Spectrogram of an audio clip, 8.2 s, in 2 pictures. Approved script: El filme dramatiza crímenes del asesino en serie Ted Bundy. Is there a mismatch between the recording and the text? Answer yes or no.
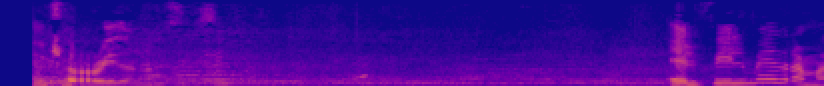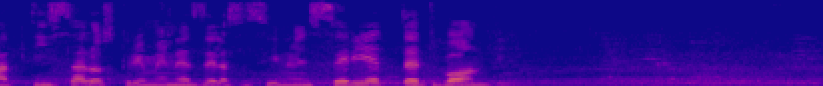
yes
